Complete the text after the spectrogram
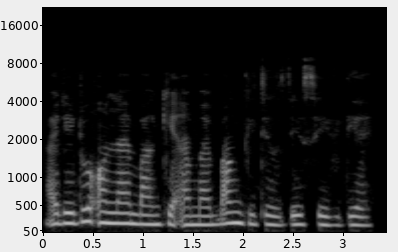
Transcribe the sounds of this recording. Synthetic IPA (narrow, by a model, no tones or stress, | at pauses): a̰ɪdeduʔɔ̃nlãɪ̃nbãŋkĩʔã̰nmaɪbãŋkditʰelsdesevdea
